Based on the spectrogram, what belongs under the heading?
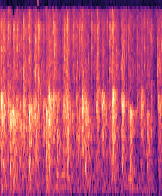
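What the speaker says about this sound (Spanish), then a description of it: "Damos un aplauso al Señor y damos un aplauso por la vida de Gedeón." A church congregation claps together during a service, a dense, steady wash of many hands applauding at moderate distance, fairly soft and continuous throughout.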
